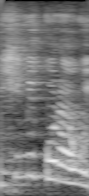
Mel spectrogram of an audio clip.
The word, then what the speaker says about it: 히미코: 그리고 비미호도 일본어로는 히미코라고 읽는데, 일본어에서 이 히는 요 하늘에 떠 있는 해를 히라고 해요.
